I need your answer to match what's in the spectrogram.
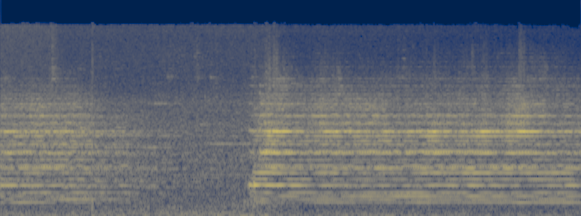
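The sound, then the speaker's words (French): A loud freight train rumbles past on a railway line in Indianapolis, its horn blaring in a sustained multi-tone chord that shifts pitch midway, over continuous low rolling noise from the wagons. “Il fait toujours autant de bruit, mais il en passe désormais moins. Les trains de marchandises se sont raréfiés parce que l'activité industrielle à Indianapolis décline.”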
